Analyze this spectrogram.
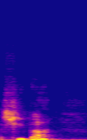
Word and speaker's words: shiva: en su significado verdad siete se dice sheva en hebreo em pero también tiene un significado si se pronuncia shiva como de juramento verdad Ahora esta misma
